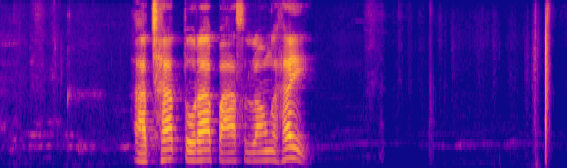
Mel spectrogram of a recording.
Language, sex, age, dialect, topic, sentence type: Magahi, male, 56-60, Western, agriculture, statement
